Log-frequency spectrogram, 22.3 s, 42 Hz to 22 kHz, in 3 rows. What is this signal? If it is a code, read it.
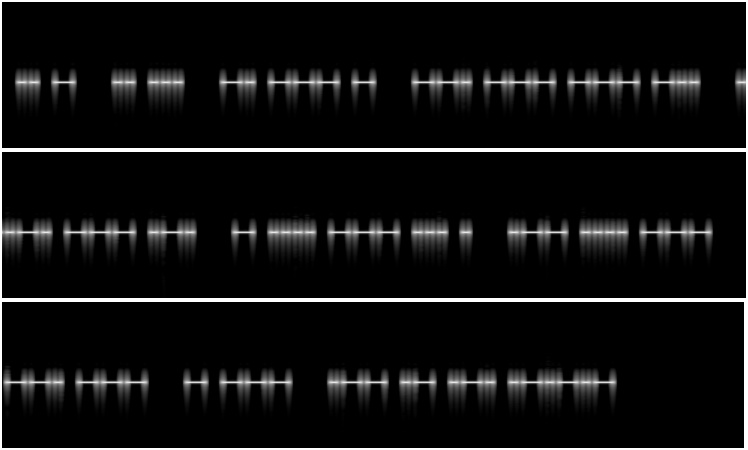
Morse code, heard as a keyed tone, about 21 wpm, 700 Hz. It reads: IT IS NOT GOOD FOR THOSE WHO GO TO WAR.
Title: Sentences from Top 1000 Words - Review Part 2 - 20wpm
